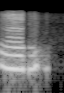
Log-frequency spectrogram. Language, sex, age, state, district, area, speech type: Manipuri, female, 30-45, Manipur, Kakching, rural, conversation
